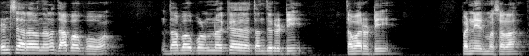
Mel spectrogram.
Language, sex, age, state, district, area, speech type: Tamil, male, 45-60, Tamil Nadu, Namakkal, rural, spontaneous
